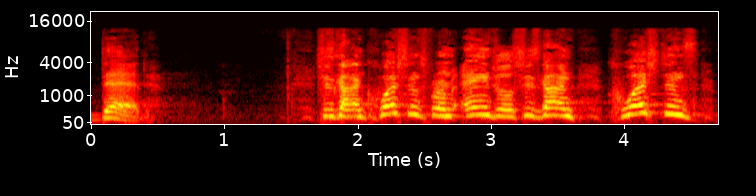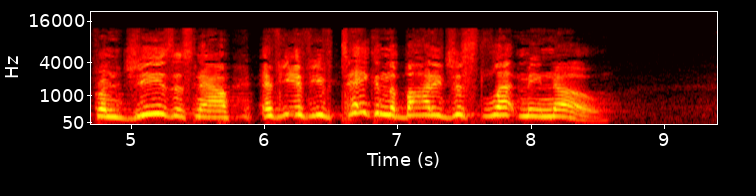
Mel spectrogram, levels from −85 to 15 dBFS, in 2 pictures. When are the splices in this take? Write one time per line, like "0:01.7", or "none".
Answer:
0:05.9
